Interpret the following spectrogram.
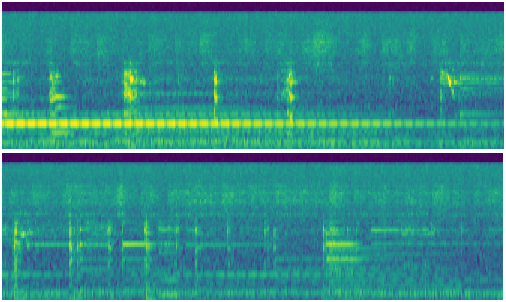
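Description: Electric guitars in a free improvised jam: a chord rings on and slowly fades while single picked notes sound over it, and a fresh chord is struck near the end.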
